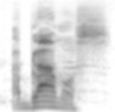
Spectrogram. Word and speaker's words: hablamos: So with amos, we're adding on 2 syllables and the accent is going on the second last syllable. So it's in a different position, the accent, to the other versions.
